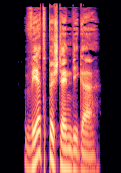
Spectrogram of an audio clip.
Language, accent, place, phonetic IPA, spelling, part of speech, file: German, Germany, Berlin, [ˈveːɐ̯tbəˌʃtɛndɪɡɐ], wertbeständiger, adjective, De-wertbeständiger.ogg
- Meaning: 1. comparative degree of wertbeständig 2. inflection of wertbeständig: strong/mixed nominative masculine singular 3. inflection of wertbeständig: strong genitive/dative feminine singular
